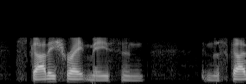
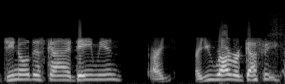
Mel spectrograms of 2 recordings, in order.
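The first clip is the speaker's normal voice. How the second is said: high-pitched imitation of a thick southern accent, louder; 10 semitones higher, 5 dB louder than usual. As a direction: mimic a skeptical southern good old boy in a southern accent. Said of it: "thick kinda, kinda southern accent".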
